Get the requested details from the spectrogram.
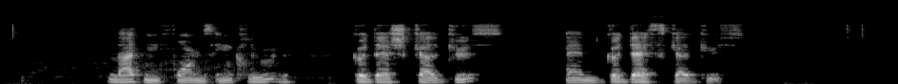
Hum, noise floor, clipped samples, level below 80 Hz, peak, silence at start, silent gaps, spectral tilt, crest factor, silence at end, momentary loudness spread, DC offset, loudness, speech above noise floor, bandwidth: none; under -90 dBFS; under 0.1%; -52 dBFS; -4 dBFS; 1.1 s; 5.49-5.60 s; -4.5 dB/octave; 24 dB; 1.55 s; 17 LU; under 0.1%; -24 LUFS; over 66 dB; 7.4 kHz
